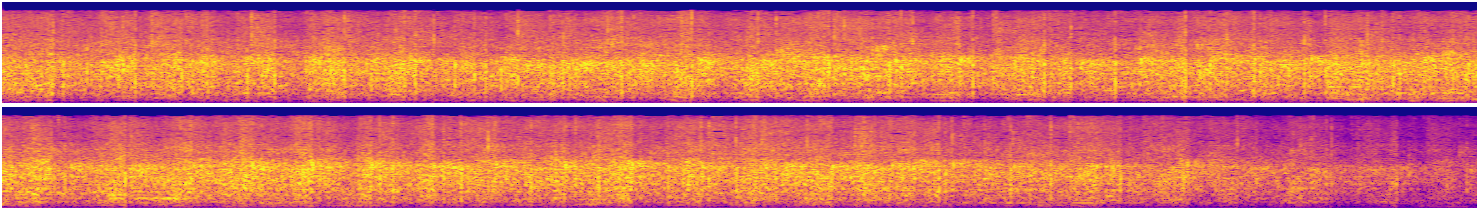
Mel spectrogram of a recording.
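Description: Audience applauding, steady throughout and fading near the end.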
